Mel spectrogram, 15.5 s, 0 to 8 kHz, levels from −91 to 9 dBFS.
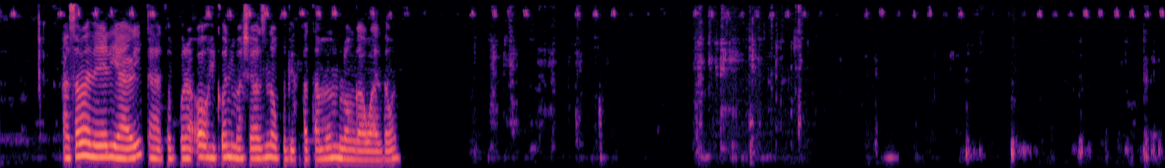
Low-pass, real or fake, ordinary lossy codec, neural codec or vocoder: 7.2 kHz; real; MP3, 64 kbps; none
